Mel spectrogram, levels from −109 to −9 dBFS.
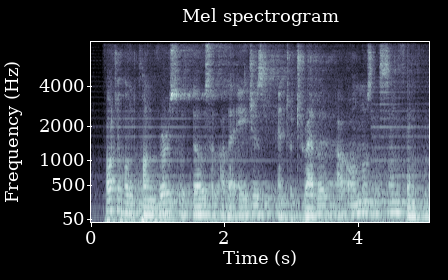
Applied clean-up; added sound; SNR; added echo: neural separator model SepFormer DNS4.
